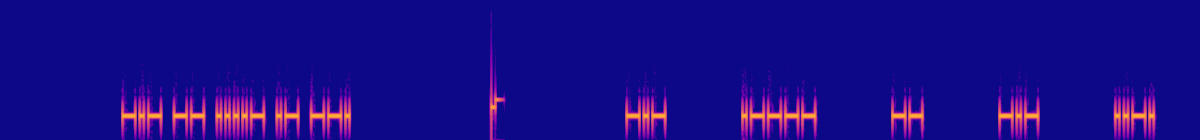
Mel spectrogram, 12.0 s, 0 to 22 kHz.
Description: Morse code, heard as a keyed tone, about 27 wpm, spaced as for 14 wpm, 700 Hz. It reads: KM4AG K1MKF
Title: USA Call Signs - 5 Characters - 6x Character Spacing - 28wpm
